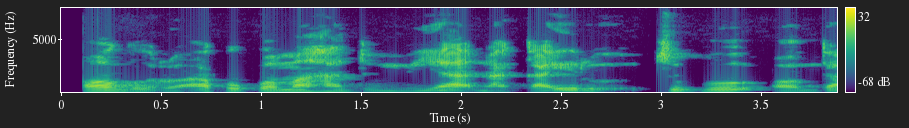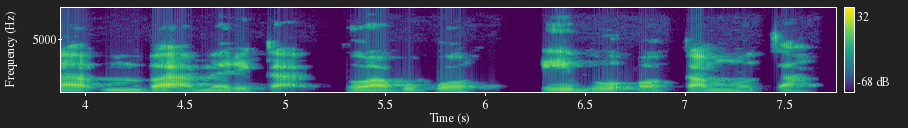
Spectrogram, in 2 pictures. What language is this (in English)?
Igbo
